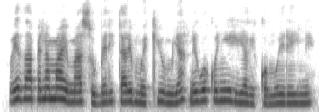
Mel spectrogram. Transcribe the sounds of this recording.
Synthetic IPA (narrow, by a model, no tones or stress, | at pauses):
weðaːpɛnamaemasobɛɾitaɾemwɛkʰiumianeɣwɔkoɲiɦeɾiaɣekɔmoeɾeine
